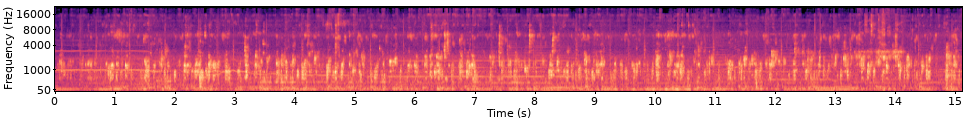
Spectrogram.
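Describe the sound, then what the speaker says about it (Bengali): Duck egg curry with green chillies and fried eggs bubbling steadily in an uncovered pan, a dense continuous gurgle of simmering sauce with small pops throughout, close and moderately loud. "ফুটে গেছে সব, খানিকক্ষণ ফুটিয়ে নিয়েছি।"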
